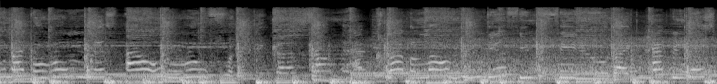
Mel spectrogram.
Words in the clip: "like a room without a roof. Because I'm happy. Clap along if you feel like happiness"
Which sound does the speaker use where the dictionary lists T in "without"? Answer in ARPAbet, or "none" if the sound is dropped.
none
